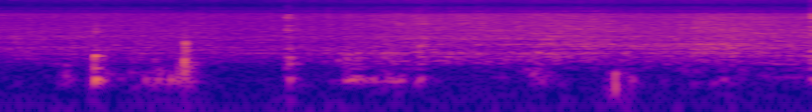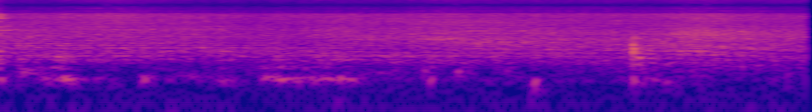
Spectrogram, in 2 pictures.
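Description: Pre-fried shrimp sizzling in a pot with bottle gourd, turmeric and salt, a steady broadband hiss with occasional sharp pops and spoon clicks, close and alone without talk.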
